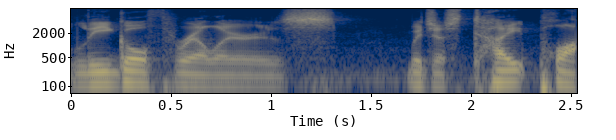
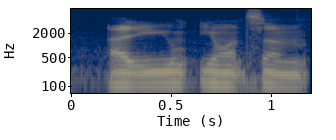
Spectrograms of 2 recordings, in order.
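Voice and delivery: usual speaking voice

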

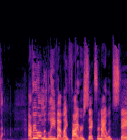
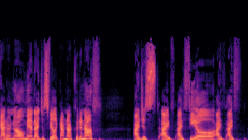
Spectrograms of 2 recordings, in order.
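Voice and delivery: usual speaking voice

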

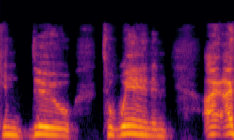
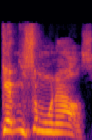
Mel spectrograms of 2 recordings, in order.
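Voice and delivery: mild yell, kept restrained and small; 5 semitones higher than usual. Imagining a team owner calling his gm: imitating someone screaming. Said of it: "screaming at his phone".

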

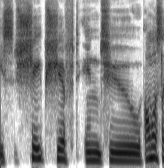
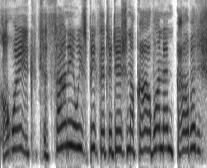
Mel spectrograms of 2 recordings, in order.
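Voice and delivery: put-on very high, frail elderly goblin crone voice. Game master voicing an elderly goblin woman answering a player's question, in her frail old voice. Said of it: "And it's actually the very, very elderly goblin woman in the wheelchair going, / and all appearance of her being a frail old woman starts to melt away as her body starts to twist and extend into a lar".

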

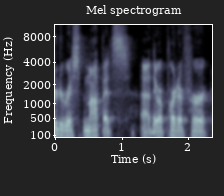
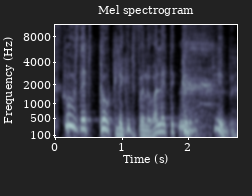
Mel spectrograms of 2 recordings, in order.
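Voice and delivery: put-on old cartoon tycoon voice, higher; 9 semitones higher, 3 dB quieter than usual. Doing a cartoon boss's line about a goat-legged fellow: Mister Burns impression. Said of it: "Mister Burns impression".

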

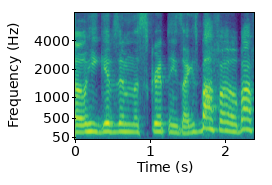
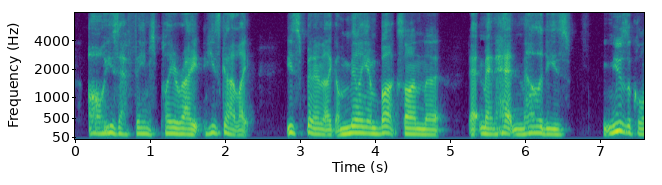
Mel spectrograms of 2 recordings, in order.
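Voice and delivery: half-whispery, hushed, voiced stage whisper; 6 semitones lower, 4 dB quieter than usual. Retelling rats half-whispering under a restaurant table: imitating a half-whisper. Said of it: "he's having them whisper under the table".

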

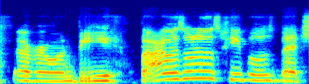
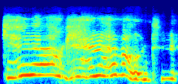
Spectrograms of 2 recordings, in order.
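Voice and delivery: mock scream, much higher, louder; 11 semitones higher, 4 dB louder than usual. Recalling how the speaker's mom yelled from across the fence, retelling mom's screaming. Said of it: "She was just screaming like".

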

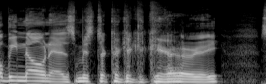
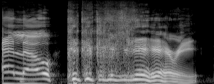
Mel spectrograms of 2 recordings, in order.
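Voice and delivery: fake British accent, higher pitch; 5 semitones higher than usual. Saying a viewer's name from over the pond: put-on British accent. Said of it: "so you probably have to say it with an accent".

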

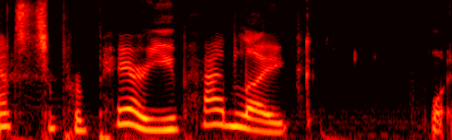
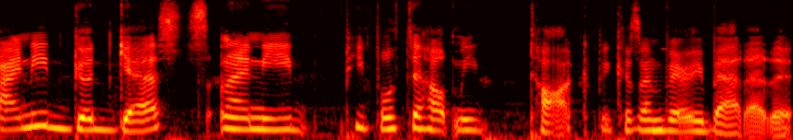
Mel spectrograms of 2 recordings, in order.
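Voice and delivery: usual speaking voice

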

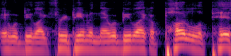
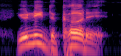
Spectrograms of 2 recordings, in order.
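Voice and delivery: put-on relaxed stoner voice, loud; 4 semitones higher, 5 dB louder than usual. Act out him suddenly saying this out of nowhere while you're working, in an accent kind of like Cheech. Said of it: "in like an accent, kind of like Cheech".

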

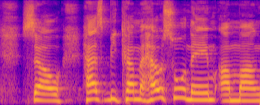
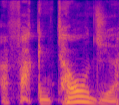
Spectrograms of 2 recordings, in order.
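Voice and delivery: put-on Southern accent, very low and very quiet; 9 semitones lower, 11 dB quieter than usual. Quoting someone in a story, in a put-on Southern accent. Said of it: "my voices always go like down south".

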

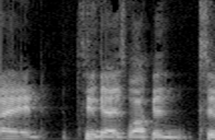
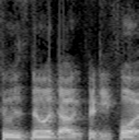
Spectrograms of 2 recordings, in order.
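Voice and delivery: plain

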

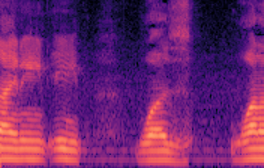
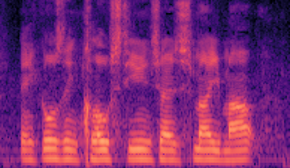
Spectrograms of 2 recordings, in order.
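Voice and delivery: ordinary delivery

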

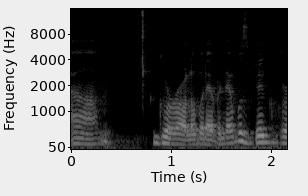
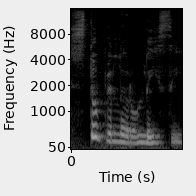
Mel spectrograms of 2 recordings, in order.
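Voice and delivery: imitated Indiana accent; 3 semitones higher, 4 dB louder than usual. Retelling what he said to her, imitating an Indiana accent. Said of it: "I'm pronouncing stupid like that because we were in Indiana".

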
